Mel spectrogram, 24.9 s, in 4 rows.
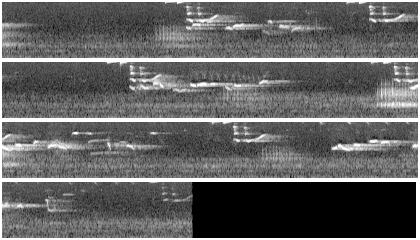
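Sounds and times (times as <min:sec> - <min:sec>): faint birdsong: 0:01.3 - 0:06.8, 0:07.5 - 0:21.6.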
